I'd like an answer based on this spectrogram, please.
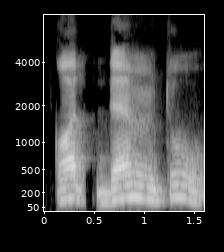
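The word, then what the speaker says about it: قَدَّمْتُ: dzikra yaqulu ya laitani qaddamat Yaqulu ya panjang. yaqulu ya laitani qaddamat tu lihayati Qaddamtu bukan qaddamat.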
